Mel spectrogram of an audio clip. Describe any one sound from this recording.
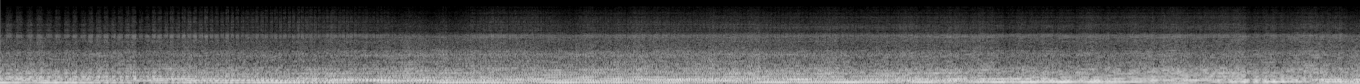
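Droning electronic music plays loudly through a concert sound system in a large hall.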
